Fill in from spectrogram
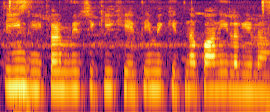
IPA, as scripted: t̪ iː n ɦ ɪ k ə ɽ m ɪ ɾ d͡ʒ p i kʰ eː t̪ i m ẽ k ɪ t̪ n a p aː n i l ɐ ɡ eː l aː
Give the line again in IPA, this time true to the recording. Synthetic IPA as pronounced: t̪ iː n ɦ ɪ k ə ɽ m ɪ ɾ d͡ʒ k i kʰ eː t̪ i m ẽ k ɪ t̪ n a p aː n i l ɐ ɡ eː l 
